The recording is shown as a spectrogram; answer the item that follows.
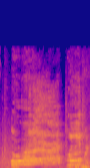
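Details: A noisy piglet, upset while someone sweeps the floor with a broom, lets out two bursts of harsh, broadband squealing: the first lasts about a second, the second is shorter and rises again at the end.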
